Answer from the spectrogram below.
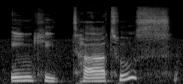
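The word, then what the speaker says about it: Incitatus: Your band, and I apologise if I pronounce this wrong, it's named after Inkitatus. Nicely done with the hard C. I like that.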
